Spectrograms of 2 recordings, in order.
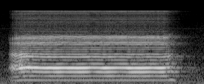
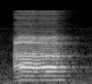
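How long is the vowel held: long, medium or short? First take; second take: long; short. First: The vowel is held for six counts. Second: The vowel is held for two counts. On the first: "kung anim" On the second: "kung dalawa"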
